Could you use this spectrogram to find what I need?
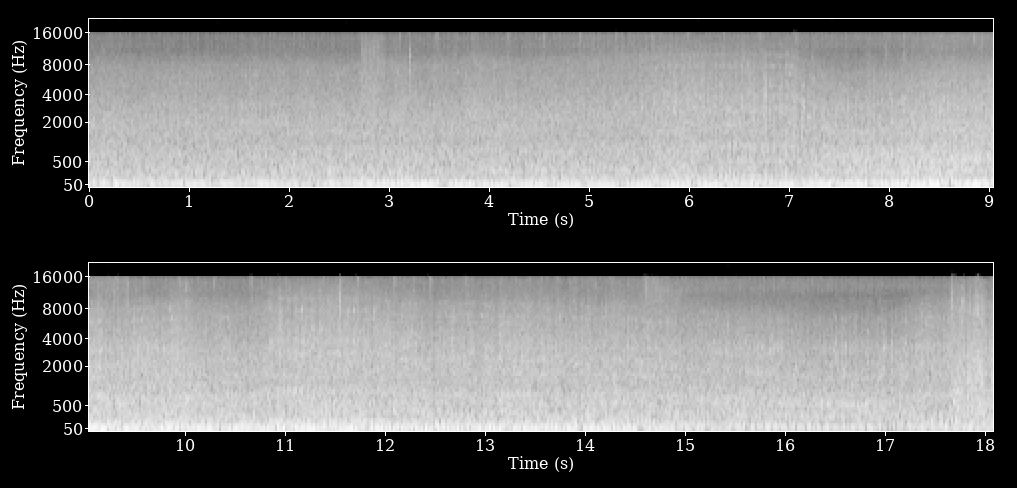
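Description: Tank tracks clatter over rough ground.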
